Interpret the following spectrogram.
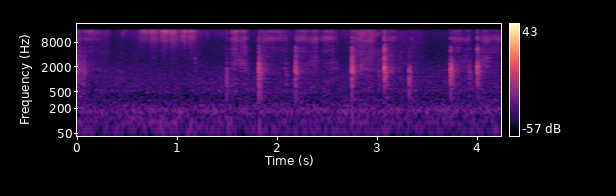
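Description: Chalk writing on a chalkboard: faint, scattered short taps and scrapes as letters are written.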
